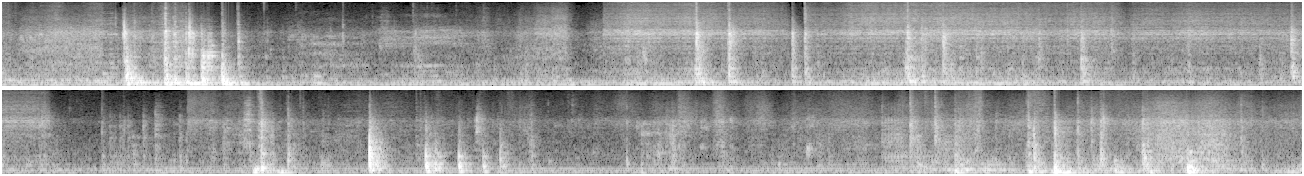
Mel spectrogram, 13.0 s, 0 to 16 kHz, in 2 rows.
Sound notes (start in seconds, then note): 0.9 wood banging softly; 8.6 wood banging softly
